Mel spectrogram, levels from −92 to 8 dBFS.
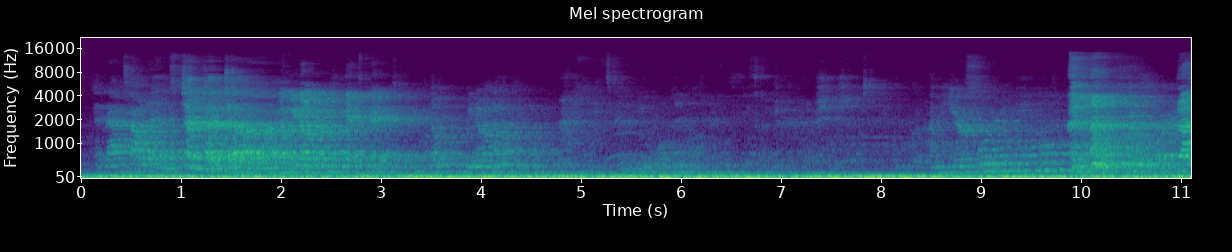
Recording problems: room echo; strong; dies away in 3 s
off-mic speech; far
murmuring crowd; faint; throughout; 25 dB below the speech
low rumble; faint; throughout; 20 dB below the speech
abrupt cut into speech; at the end

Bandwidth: 14.5 kHz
